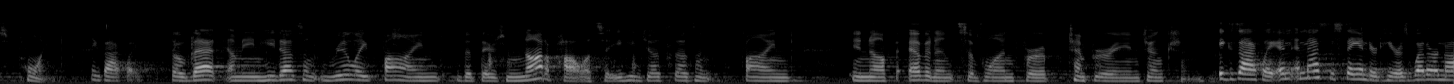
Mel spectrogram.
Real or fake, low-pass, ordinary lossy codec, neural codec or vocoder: real; 7.2 kHz; MP3, 64 kbps; none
